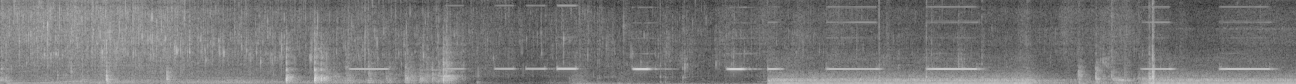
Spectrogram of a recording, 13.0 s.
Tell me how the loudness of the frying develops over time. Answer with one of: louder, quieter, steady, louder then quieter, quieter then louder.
quieter.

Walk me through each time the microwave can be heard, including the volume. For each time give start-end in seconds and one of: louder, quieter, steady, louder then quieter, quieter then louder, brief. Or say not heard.
0.0-12.9 louder.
